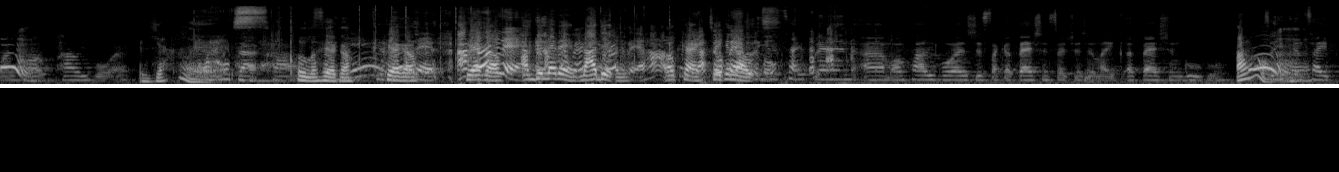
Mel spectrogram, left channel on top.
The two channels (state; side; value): silent; right; digital silence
